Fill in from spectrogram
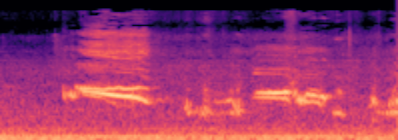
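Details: Begging for mango in a New South Wales reserve, a magpie gives a clear sliding whistle followed by a run of lower, bubbling warbled notes, with a constant low background rumble.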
